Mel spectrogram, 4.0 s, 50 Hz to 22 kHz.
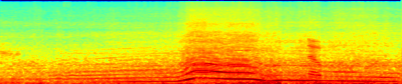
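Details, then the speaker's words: Kawasaki ZX-9R in first gear at higher revs: engine note climbs sharply then sags while speed barely builds, where that power once lifted the front wheel; clutch slipping under acceleration. "no clutch is slipping even in first gear at higher revs I mean giving it that amount of power before it was picking up the front wheel"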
